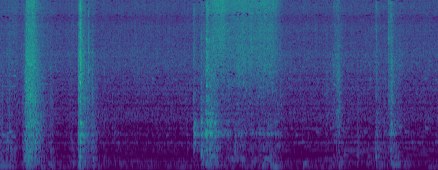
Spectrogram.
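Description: Chicken pieces with ginger and lemongrass sizzling in a stainless steel stockpot as they saute toward light browning. Short louder flare-ups of sizzling come about half a second and a second and a half in, a longer loud one from about four to five and a half seconds, and a few smaller ones near the end.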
